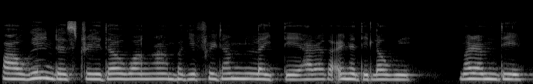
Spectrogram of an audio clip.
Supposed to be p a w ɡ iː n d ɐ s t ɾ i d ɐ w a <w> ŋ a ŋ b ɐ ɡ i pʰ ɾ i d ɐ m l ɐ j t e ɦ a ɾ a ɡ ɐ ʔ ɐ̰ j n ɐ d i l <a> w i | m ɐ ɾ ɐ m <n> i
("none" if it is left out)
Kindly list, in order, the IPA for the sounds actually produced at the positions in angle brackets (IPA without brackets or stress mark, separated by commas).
none, ɐ, d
